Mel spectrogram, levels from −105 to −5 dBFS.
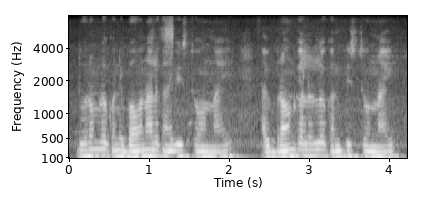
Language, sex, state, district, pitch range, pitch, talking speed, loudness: Telugu, male, Telangana, Mahabubabad, 115-130 Hz, 120 Hz, 155 wpm, -18 LUFS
